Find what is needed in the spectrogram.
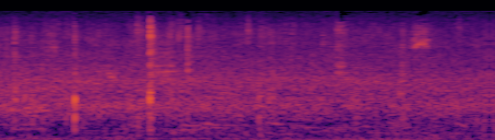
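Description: A horse trotting on arena sand, its hoofbeats faint, with two sharp clicks in the first second.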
